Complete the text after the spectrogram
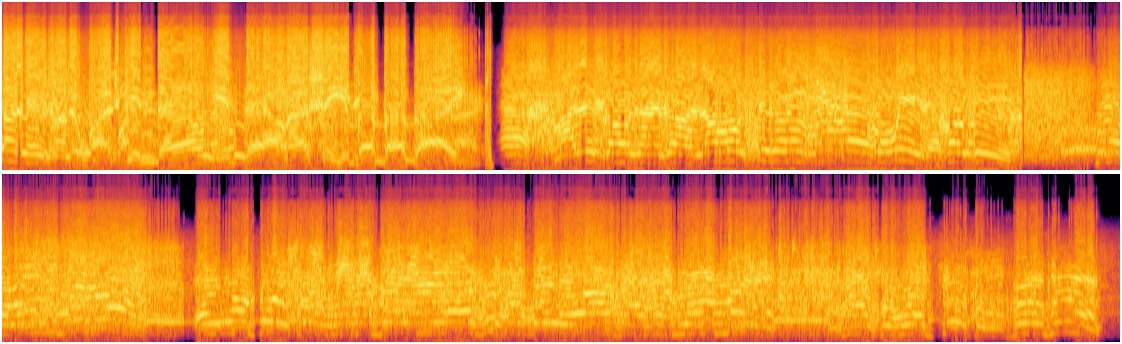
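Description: Warbling, whistling signals with hiss play loudly from a radio loudspeaker.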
